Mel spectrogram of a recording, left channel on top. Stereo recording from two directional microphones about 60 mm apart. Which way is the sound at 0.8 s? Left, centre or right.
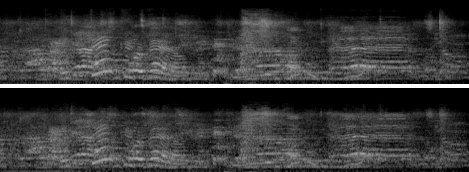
Left.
